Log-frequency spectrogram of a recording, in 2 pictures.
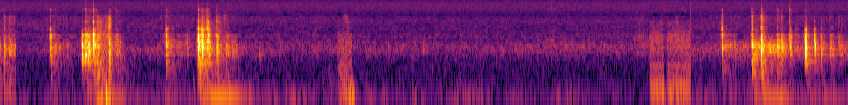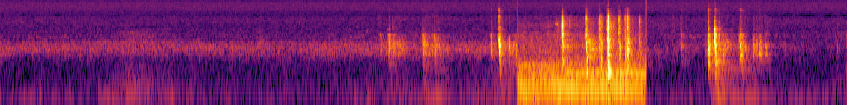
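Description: A skateboard clatters onto concrete.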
